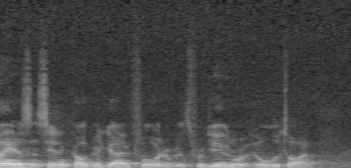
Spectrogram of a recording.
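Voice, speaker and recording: A man with an Australian accent speaks over noticeable background noise, with audible room echo around his voice. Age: 60s. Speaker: retired dairy farmer. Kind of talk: conference talk. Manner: halting.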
